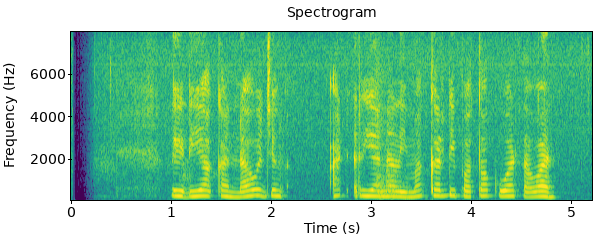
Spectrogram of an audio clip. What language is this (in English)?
Sundanese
